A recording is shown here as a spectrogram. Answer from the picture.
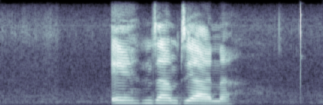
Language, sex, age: Tsonga, female, 20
